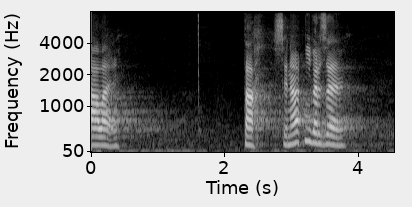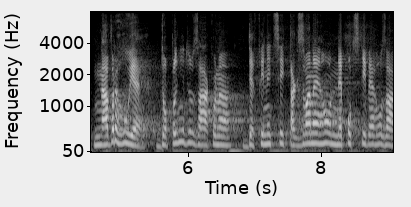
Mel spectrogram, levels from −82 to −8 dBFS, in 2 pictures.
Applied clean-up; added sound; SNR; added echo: none; none; none; none.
